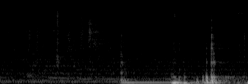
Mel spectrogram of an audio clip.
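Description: A handheld microphone is picked up over a church PA. A low hum comes in abruptly about halfway through, followed by a loud handling knock and another near the end.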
